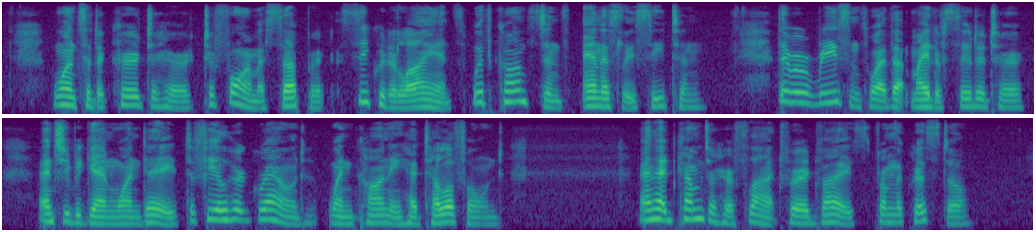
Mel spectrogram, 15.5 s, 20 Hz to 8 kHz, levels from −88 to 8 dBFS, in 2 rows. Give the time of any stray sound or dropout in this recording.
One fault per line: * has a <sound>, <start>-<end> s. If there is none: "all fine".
all fine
